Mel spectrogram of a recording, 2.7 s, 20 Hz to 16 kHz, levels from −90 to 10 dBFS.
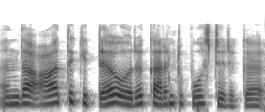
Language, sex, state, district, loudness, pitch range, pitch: Tamil, female, Tamil Nadu, Nilgiris, -15 LUFS, 190-225 Hz, 205 Hz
